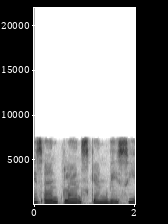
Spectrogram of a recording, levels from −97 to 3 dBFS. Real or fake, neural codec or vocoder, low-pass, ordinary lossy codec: real; none; 7.2 kHz; AAC, 48 kbps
